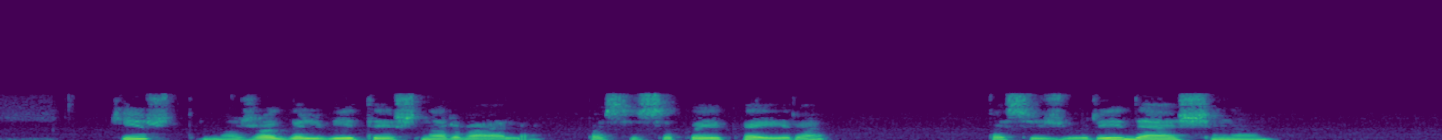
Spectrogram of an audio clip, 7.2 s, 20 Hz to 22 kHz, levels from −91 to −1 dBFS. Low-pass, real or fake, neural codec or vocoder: 7.2 kHz; real; none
